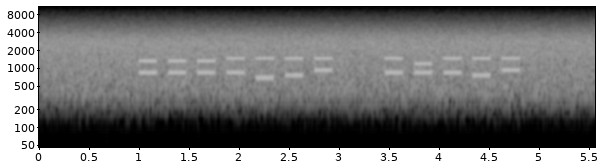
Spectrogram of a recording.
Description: DTMF, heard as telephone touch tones, dialled by machine, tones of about 180 ms, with radio hiss. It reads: 888936# 9796#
